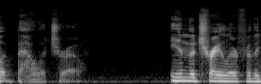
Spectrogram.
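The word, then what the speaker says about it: Balatro: it's a great game it's pronounced batro I refuse to change and uh it is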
